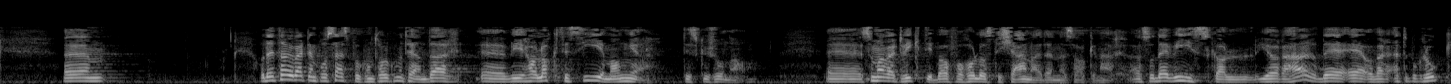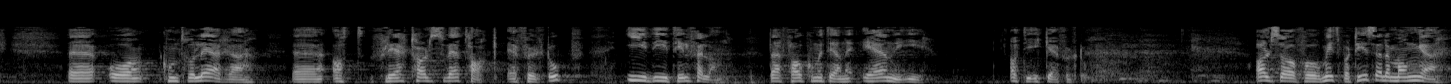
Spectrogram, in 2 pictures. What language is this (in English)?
Norwegian Nynorsk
